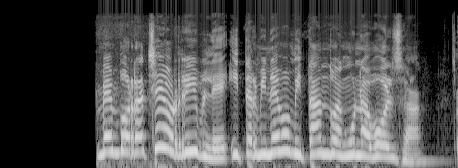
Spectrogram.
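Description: A young woman speaks with animation into a close microphone.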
